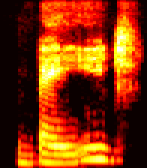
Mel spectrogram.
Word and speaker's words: beige: The color, beige, B-A, beige.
